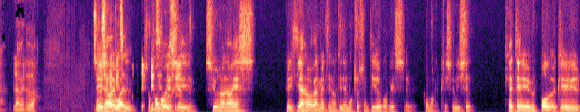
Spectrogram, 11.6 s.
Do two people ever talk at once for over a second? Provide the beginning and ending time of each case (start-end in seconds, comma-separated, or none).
1.9-3.7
